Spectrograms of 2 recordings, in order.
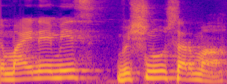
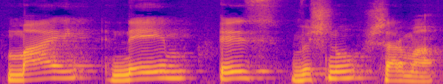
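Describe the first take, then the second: First: The words run together smoothly without pauses. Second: Each word is said separately with pauses between. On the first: "फिर आप जोड़ के बोलेंगे" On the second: "इसे तोड़ तोड़ कर पढ़ना है"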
